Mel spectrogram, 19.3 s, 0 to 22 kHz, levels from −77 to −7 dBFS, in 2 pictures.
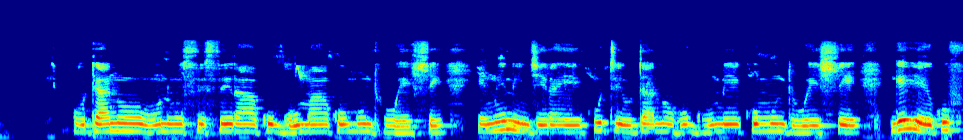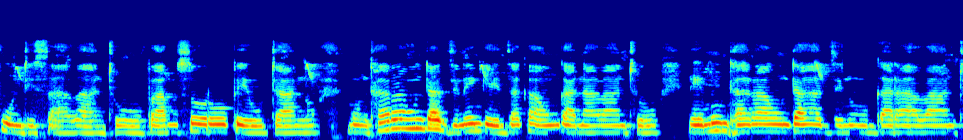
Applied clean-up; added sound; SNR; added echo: none; none; none; none.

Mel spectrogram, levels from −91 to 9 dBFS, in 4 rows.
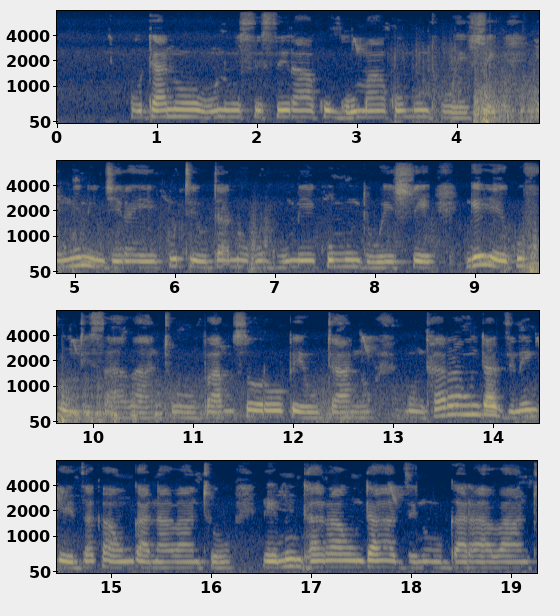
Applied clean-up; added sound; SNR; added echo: none; Thunder; 11 dB; none.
